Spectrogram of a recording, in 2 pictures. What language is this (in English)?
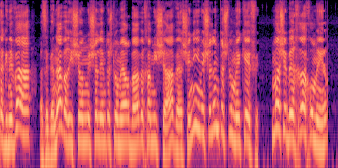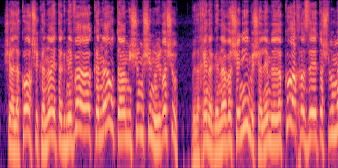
Hebrew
